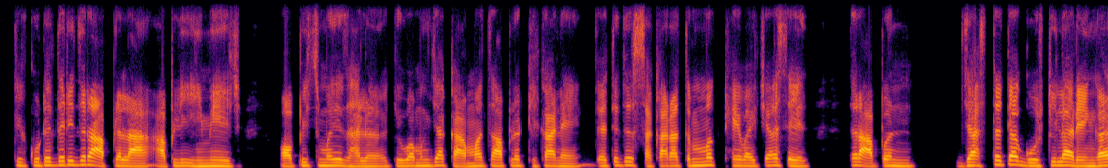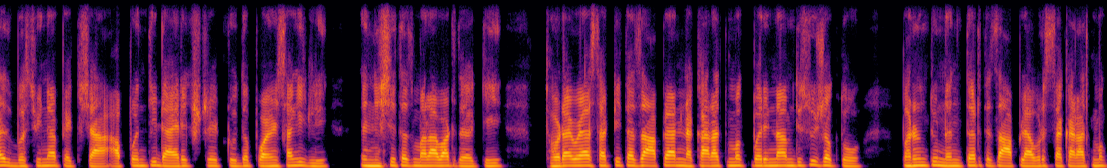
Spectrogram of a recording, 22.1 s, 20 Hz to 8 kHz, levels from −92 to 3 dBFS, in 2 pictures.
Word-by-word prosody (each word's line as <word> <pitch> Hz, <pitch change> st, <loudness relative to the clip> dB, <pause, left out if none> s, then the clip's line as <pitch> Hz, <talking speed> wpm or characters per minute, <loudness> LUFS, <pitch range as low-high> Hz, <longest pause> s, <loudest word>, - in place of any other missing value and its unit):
की 160 Hz, -, -3 dB
कुठेतरी 175 Hz, +3 st, -1 dB
जर 195 Hz, -, +1 dB
आपल्याला 145 Hz, -6 st, +4 dB, 0.3 s
आपली 145 Hz, +4 st, -3 dB
इमेज 135 Hz, -1 st, 0 dB, 0.5 s
ऑफिसमध्ये 150 Hz, +2 st, -1 dB
झालं 125 Hz, -1 st, -2 dB
किंवा 140 Hz, 0 st, 0 dB
मग 145 Hz, +1 st, -1 dB
ज्या 165 Hz, +1 st, 0 dB
कामाचं 135 Hz, +3 st, +1 dB
आपलं 145 Hz, +2 st, +1 dB
ठिकाण 140 Hz, 0 st, 0 dB
आहे 125 Hz, -1 st, -3 dB, 0.2 s
तर 145 Hz, -, -1 dB
तिथे 170 Hz, +1 st, -3 dB
सकारात्मक 145 Hz, +6 st, 0 dB, 0.2 s
ठेवायचे 145 Hz, 0 st, -2 dB
असेल 150 Hz, -5 st, -1 dB, 0.4 s
तर 170 Hz, -, +1 dB
आपण 140 Hz, 0 st, +2 dB, 0.6 s
जास्त 160 Hz, +3 st, +1 dB
त्या 205 Hz, -1 st, +5 dB
गोष्टीला 160 Hz, +3 st, +2 dB
रेंगाळत 140 Hz, +4 st, +3 dB
बसविण्यापेक्षा 140 Hz, -2 st, -1 dB, 0.2 s
आपण 145 Hz, +4 st, -2 dB
ती 170 Hz, -, -2 dB
direct 135 Hz, +1 st, +1 dB
straight 145 Hz, -2 st, -4 dB
to 140 Hz, -, -1 dB
the 135 Hz, -, -3 dB
point 140 Hz, 0 st, +3 dB
सांगितली. 150 Hz, -4 st, -1 dB, 0.4 s
तर 150 Hz, -, +1 dB
निश्चितच 150 Hz, +2 st, 0 dB
मला 150 Hz, 0 st, +4 dB
वाटतं, 145 Hz, -3 st, +1 dB
की 140 Hz, 0 st, -3 dB, 0.5 s
थोड्या 140 Hz, +3 st, +4 dB
वेळासाठी 155 Hz, -1 st, +2 dB
त्याचा 155 Hz, -1 st, +3 dB
आपल्याला 160 Hz, +2 st, +2 dB
नकारात्मक 150 Hz, +3 st, +1 dB
परिणाम 155 Hz, 0 st, +2 dB
दिसू 160 Hz, +5 st, -4 dB
शकतो. 145 Hz, -5 st, -1 dB, 0.5 s
परंतु 155 Hz, +3 st, +1 dB
नंतर 145 Hz, +1 st, 0 dB
त्याचा 145 Hz, -2 st, +2 dB
आपल्यावर 135 Hz, +1 st, +2 dB
सकारात्मक 140 Hz, +1 st, 0 dB
145 Hz, 145 wpm, -16 LUFS, 135-155 Hz, 0.6 s, त्या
